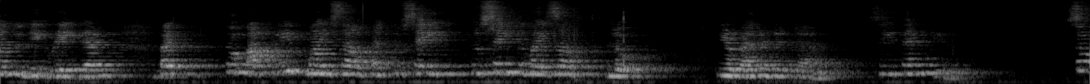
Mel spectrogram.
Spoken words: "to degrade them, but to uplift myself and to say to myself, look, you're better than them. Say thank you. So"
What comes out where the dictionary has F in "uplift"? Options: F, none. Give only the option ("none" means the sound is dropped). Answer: none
